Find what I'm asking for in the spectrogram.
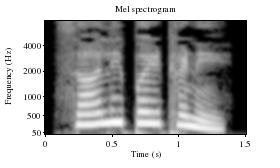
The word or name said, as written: ಸಾಲಿಪೈಠಣೆ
